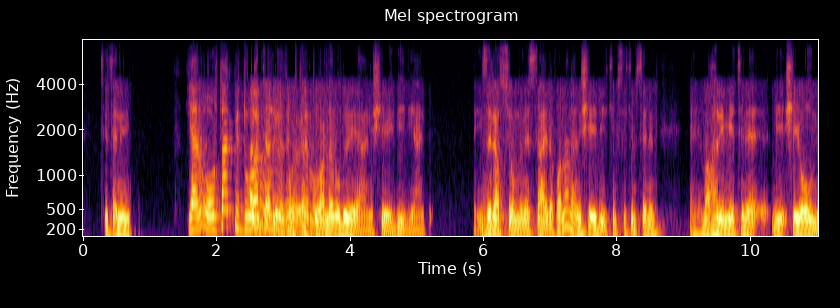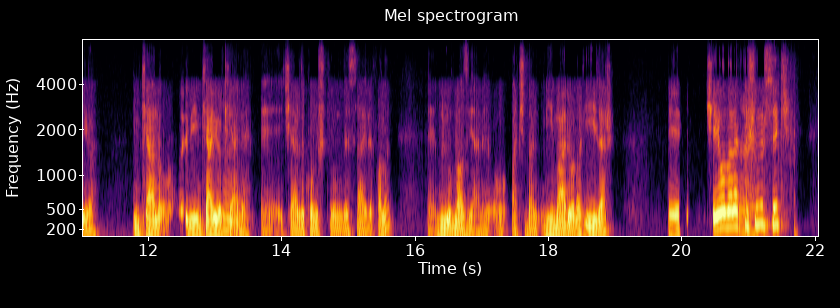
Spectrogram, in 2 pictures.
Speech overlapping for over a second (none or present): present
